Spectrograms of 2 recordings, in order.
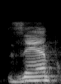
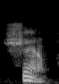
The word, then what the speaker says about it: XAMPP: I recommend that you install xampp or zamp or as I found out recently I've been pronouncing it wrong the whole time the website calls it shamp if you're using a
